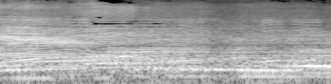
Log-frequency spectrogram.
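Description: Car engine revving, its pitch climbing repeatedly.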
